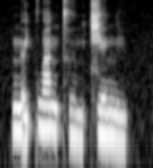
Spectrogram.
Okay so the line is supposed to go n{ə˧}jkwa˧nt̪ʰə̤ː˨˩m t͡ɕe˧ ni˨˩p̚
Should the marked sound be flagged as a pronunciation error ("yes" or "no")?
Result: yes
